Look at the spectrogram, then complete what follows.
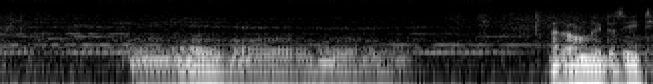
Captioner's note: groaning softly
